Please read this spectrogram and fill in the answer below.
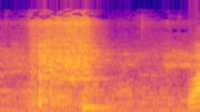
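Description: Aluminium lid lifted off a cooking pot with a brief metallic clink and scrape about half a second in, as the finished biryani is uncovered.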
